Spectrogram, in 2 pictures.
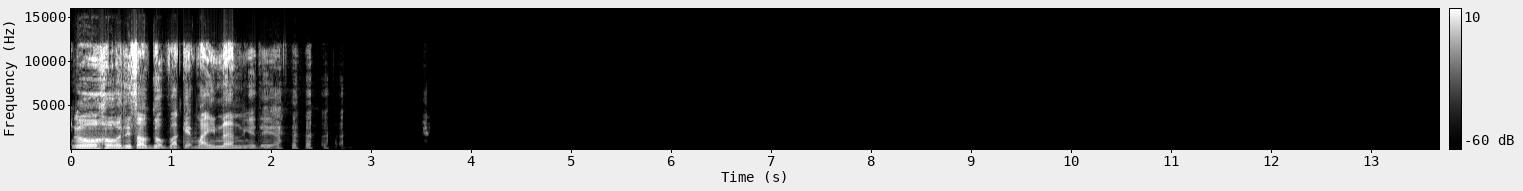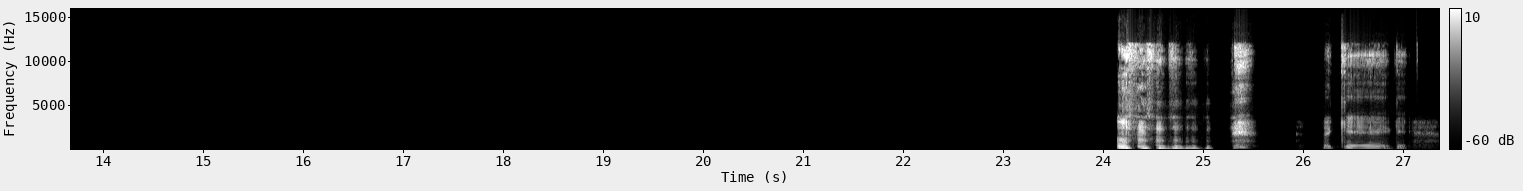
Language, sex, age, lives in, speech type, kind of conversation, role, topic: Indonesian, male, 25-29, Indonesia, conversation, podcast, host, Bagaimana cara mengucapkan maaf yang menurutmu terasa tulus?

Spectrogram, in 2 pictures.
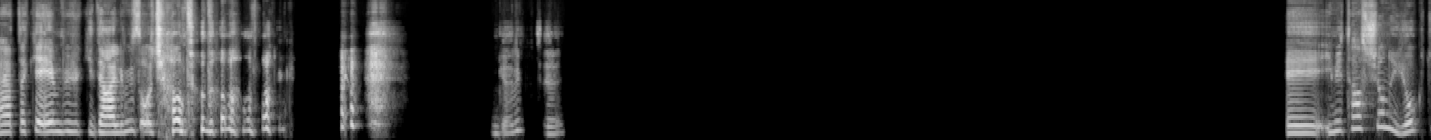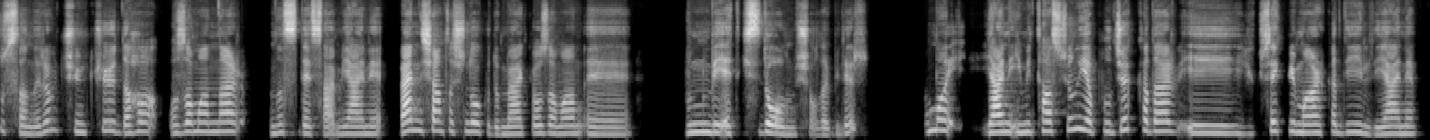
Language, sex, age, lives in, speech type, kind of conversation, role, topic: Turkish, female, 30-34, Bulgaria, conversation, podcast, guest, Sence kıyafetlerin seni nasıl tanımlıyor?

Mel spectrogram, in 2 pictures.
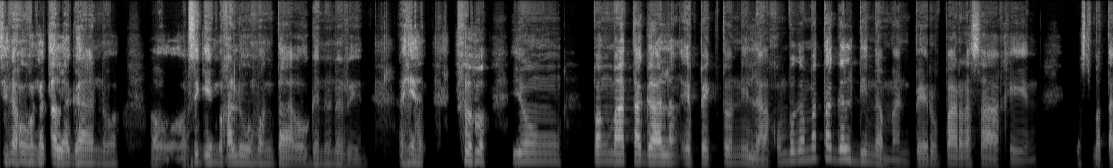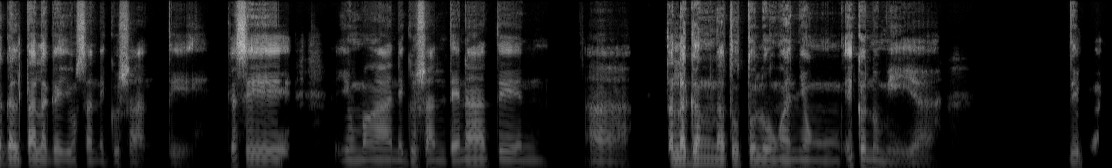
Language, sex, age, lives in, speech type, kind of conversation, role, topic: Filipino, male, 35-39, Philippines, conversation, unstructured, none, Mas pipiliin mo bang maging sikat na artista o matagumpay na negosyante?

